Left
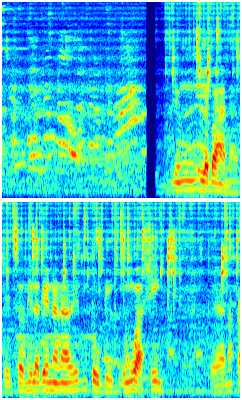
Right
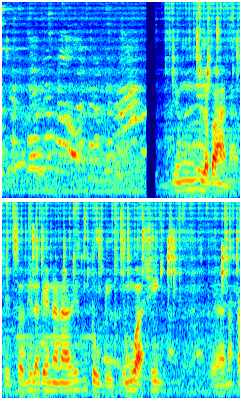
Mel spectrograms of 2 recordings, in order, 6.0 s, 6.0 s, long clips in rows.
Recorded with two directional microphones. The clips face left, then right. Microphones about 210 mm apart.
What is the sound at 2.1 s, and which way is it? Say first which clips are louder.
Speech: left 4 dB; 15° left (ahead or behind).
